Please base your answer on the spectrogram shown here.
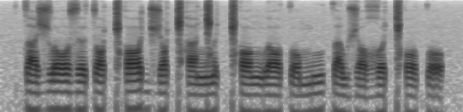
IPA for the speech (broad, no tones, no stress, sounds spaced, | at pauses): t a ʒ l ɔ z ə t ɒ ǁʰ ɒ d͡ʒ ɒ ǁʰ a ŋ͡ǁ ə ǁʰ ɒ ŋ l ɒ t̪ ɔ m u t̪ a w ʒ ɒ ʁʷ ə ǁʰ ɔ t̪ ɔ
